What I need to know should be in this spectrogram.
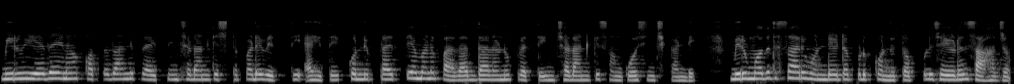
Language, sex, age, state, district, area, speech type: Telugu, female, 45-60, Andhra Pradesh, East Godavari, urban, spontaneous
